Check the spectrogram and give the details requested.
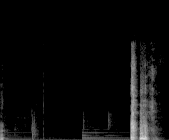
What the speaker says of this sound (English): I would like my cough to go away already.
